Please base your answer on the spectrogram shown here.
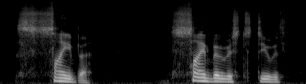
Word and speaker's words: cyber: And the next word is cyber security. Cyber security. So the C here is pronounced exactly the same as the S here. So not Kyber but cyber.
